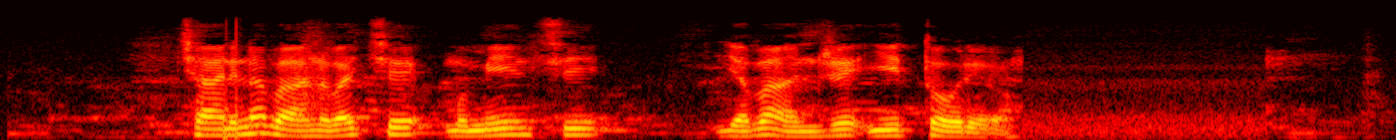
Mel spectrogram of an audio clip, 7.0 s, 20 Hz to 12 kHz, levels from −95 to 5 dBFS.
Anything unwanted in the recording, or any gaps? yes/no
no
